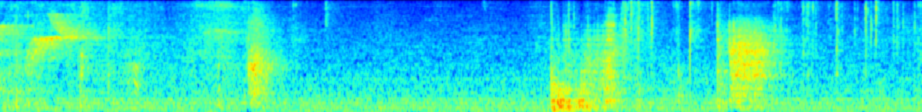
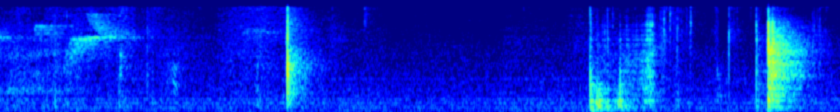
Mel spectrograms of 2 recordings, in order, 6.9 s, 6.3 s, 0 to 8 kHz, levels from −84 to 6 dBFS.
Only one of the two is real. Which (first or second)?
second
